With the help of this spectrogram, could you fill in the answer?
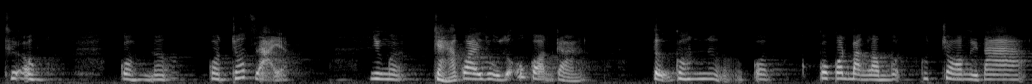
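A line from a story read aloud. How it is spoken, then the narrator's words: Trembling, tearful voice. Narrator (Vietnamese): Liệu khá lâu mới run run nói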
